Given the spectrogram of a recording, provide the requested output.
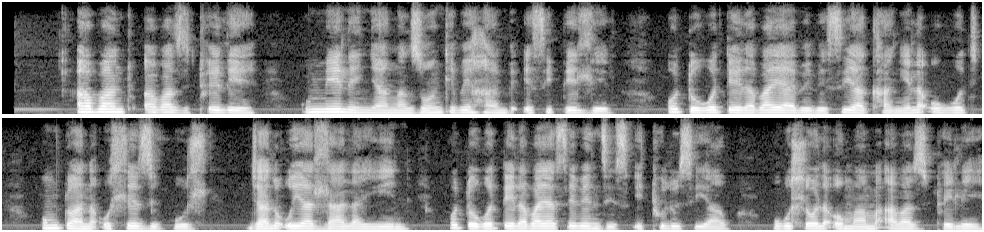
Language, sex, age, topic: North Ndebele, female, 25-35, health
